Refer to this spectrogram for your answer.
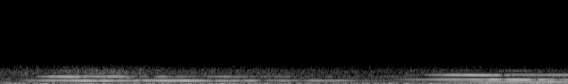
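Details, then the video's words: Long, low whale moans overlap one another. A deep sustained tone gives way to a slightly higher, wavering note, with a separate very low hum rising near the end, all over a soft watery rumble. "1 ora di suono delle balene"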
